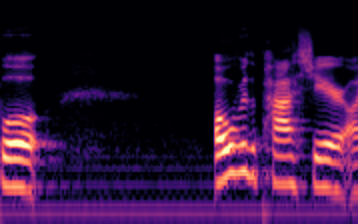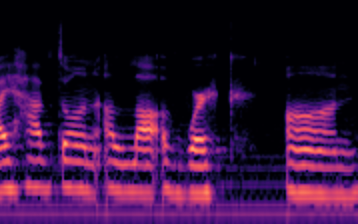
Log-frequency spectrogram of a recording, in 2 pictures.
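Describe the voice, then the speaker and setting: A woman speaks very slowly in an Irish accent. Her pitch is fairly low, with ordinary variation. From Ireland. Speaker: podcast host, fitness coach. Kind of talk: solo podcast monologue. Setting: podcast studio. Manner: animated.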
